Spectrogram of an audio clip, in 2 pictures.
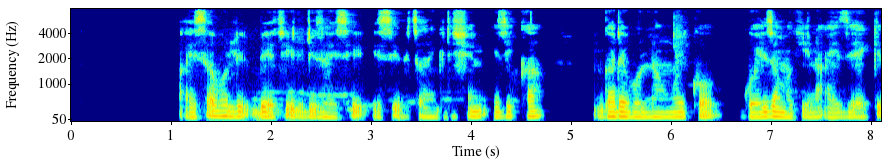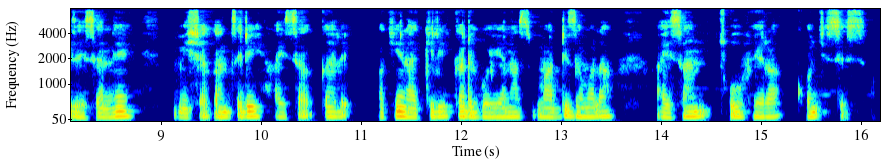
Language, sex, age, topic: Gamo, female, 25-35, government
